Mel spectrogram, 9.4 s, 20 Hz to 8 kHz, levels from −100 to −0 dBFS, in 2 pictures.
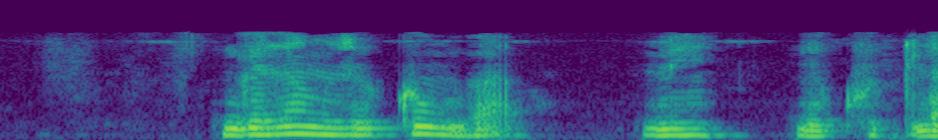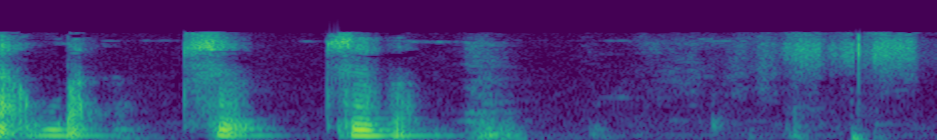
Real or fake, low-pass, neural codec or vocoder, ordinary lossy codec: real; 7.2 kHz; none; AAC, 16 kbps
